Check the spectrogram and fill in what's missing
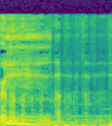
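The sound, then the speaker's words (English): Someone growls out a rough vocal impression of a muscle car engine roaring to life and peeling out of a parking lot in the distance, a loud throaty rev that sinks into a lower, rumbling drone. “Of her big muscle car sort of, you know, roar to life and peel out of the parking lot in the distance.”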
